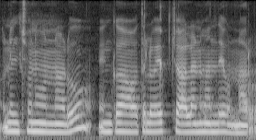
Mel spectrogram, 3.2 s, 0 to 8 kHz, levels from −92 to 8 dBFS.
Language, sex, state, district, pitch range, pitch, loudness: Telugu, female, Andhra Pradesh, Manyam, 180-190 Hz, 185 Hz, -13 LUFS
